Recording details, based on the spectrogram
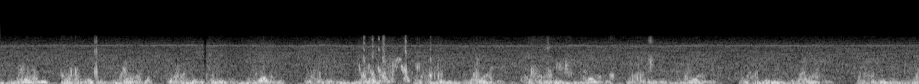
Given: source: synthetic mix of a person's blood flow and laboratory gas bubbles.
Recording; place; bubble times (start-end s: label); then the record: Doppler ultrasound of blood flow; precordium
0.24-0.39 s: bubbles
0.60-0.79 s: bubbles
0.93-1.01 s: bubbles
3.56-4.22 s: bubbles
4.27-4.45 s: bubbles
4.73-4.82 s: bubbles
5.19-5.72 s: bubbles
6.08-6.16 s: bubbles
6.28-6.55 s: bubbles
From the record:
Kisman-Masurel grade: 222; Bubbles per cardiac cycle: several, 3 to 8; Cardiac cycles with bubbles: 10 to 50%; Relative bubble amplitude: moderate (0.250 to 0.450); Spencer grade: 2 (many but less than half of the cardiac periods contain bubble signals, singularly or in groups); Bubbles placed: anywhere in the cardiac cycle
